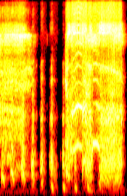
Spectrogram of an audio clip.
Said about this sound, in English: The post bong hit? Something like that? Yeah, post bong hit cough.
